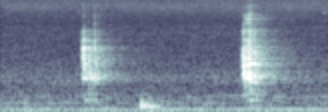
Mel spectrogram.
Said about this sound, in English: By now, the ticking grew painfully loud. It seemed like the clock was screaming for me.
